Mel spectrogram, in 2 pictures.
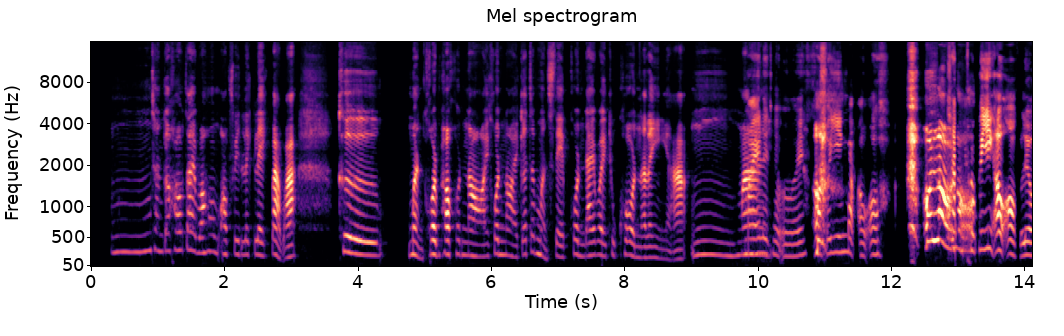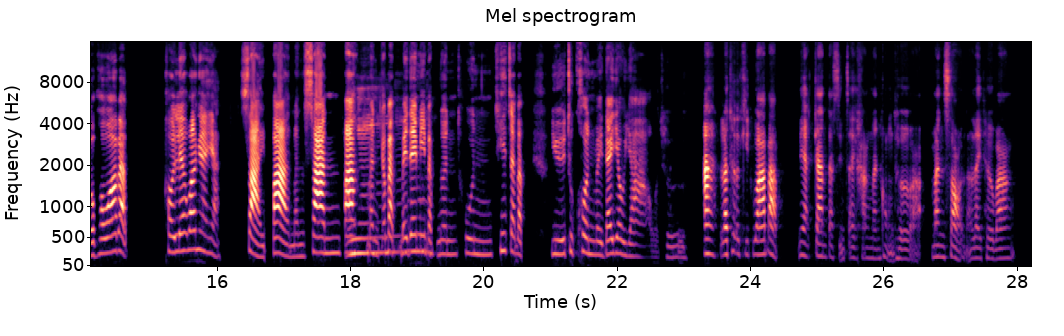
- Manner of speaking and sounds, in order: other background noise; laugh; tapping; drawn out: "อืม"
- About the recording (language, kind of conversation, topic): Thai, unstructured, ความล้มเหลวครั้งใหญ่สอนอะไรคุณบ้าง?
